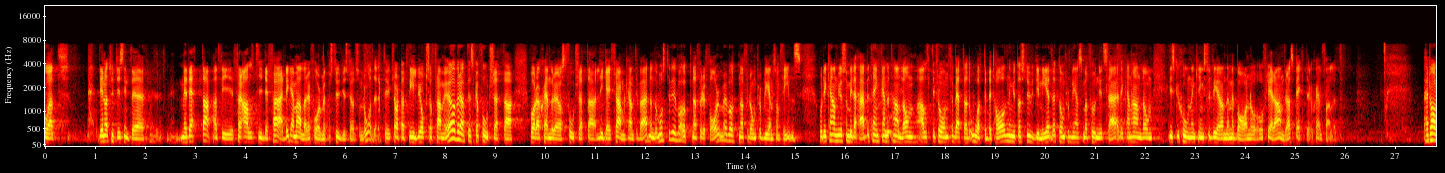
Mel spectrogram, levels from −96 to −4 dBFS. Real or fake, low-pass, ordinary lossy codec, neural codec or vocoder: fake; 7.2 kHz; MP3, 48 kbps; codec, 16 kHz, 6 kbps, DAC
